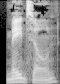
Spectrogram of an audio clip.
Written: μειζων

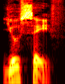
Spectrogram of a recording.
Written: Ἰωσηφ

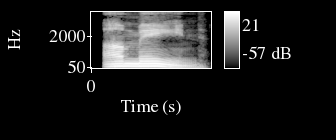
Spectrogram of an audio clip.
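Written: ἀμην

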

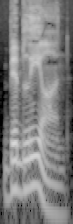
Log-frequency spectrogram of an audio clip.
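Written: βιβλιον

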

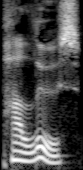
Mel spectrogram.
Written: πολυς

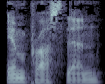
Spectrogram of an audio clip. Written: ἐμπροσθεν

